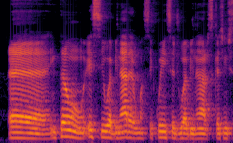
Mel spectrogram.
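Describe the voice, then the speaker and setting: With audible room echo, a man at a medium pitch talks at a fairly slow pace using fairly even intonation. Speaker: company representative, webinar host. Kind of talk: webinar presentation.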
